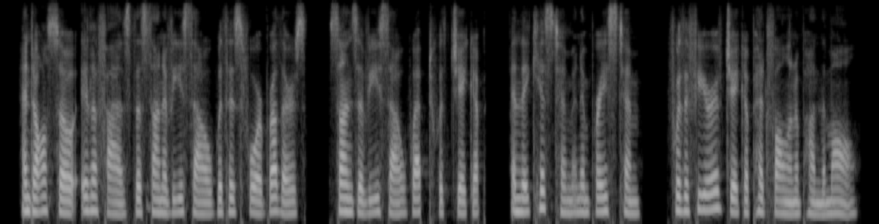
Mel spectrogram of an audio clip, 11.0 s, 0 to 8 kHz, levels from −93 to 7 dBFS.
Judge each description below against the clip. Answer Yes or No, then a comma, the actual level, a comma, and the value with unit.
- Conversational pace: Yes, average, 190 wpm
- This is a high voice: No, medium, 170 Hz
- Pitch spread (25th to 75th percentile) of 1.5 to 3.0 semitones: Yes, narrow, 2.4 semitones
